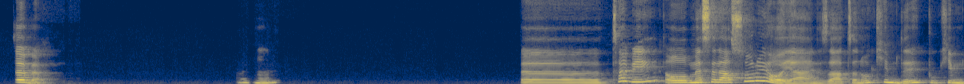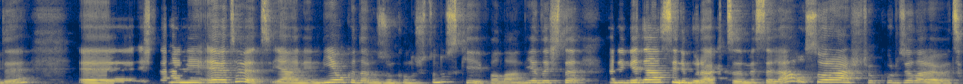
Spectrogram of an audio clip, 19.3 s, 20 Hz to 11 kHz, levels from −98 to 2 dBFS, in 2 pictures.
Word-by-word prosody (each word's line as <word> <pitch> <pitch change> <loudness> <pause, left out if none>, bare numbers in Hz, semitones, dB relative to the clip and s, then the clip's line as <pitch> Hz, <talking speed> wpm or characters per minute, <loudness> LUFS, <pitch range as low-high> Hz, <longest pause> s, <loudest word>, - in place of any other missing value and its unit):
Tabii. 300 -1 +4 2.0
Hı - - -12
hı. 215 +4 -4 2.4
Eee, 205 -1 -3
tabii. 420 +3 -1
O 260 +1 +2
mesela 285 +2 +3
soruyor, 430 - +2
yani, 185 0 -4
zaten, 180 +1 -5
"O 260 +5 -4
kimdi, 260 -1 0
bu 235 - -9
kimdi?" 225 +3 -4 0.4
Eee, 200 -1 +3 0.4
işte, 440 -11 -8
hani 275 -1 +4
Evet, 300 +2 +4
evet. 200 - 0
Yani, 200 -1 -2
"Niye 280 +4 +4
o 300 - -1
kadar 240 -6 -4
uzun 200 -1 -3
konuştunuz 210 +11 -2
ki?" 205 -6 -7
falan. 185 +1 -7
Ya 235 +1 -2
da, - - 0
işte, 240 +1 -2 0.4
hani, 240 0 -2
"Neden 305 +3 +6
seni 275 -6 +6
bıraktı?" 215 -1 +1
mesela. 215 - 0
O 320 - -3
sorar, 300 -3 +3
çok 240 0 -13
kurcalar, 240 -1 -4
evet. 185 0 0
240 Hz, 125 wpm, -19 LUFS, 205-285 Hz, 2.4 s, Neden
